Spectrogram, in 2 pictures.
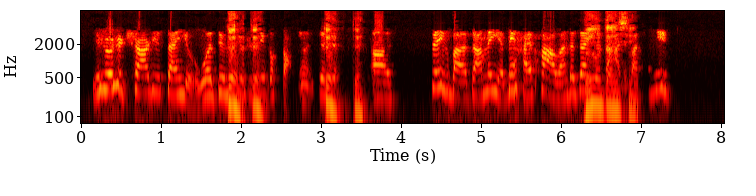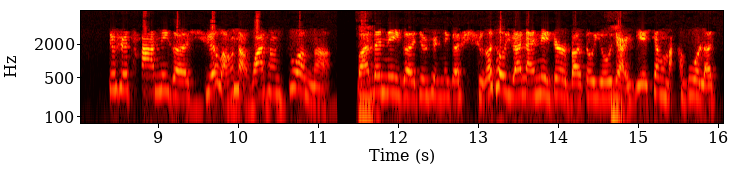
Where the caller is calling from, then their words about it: Beijing, China; 我是北京的学员，我今年72岁了。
